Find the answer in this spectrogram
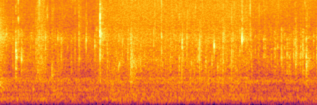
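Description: Battered chicken pieces deep-frying in hot oil during their second fry: the oil sizzles steadily with many small scattered pops.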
